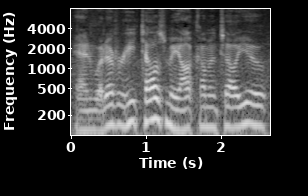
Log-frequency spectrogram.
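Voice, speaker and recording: An older man raised in Kentucky, a former stuntman and filmmaker, telling stories as a talk show guest in a plain, unhurried way. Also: mid-range voice, gravelly, slight background noise. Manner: unhurried, plain storyteller, acts out quoted dialogue. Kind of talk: storytelling in an interview.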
